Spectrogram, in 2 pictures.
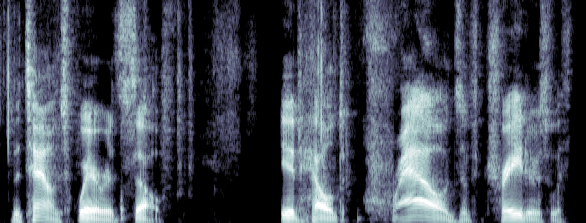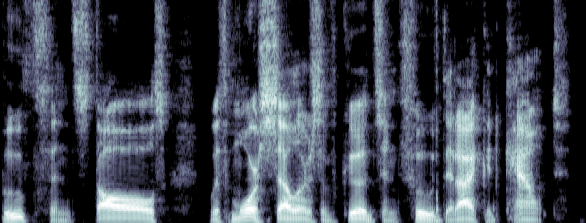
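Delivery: usual speaking voice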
